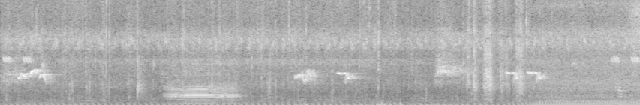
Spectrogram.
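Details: Bull among tame cattle heading to the pen, calling the cows, gives one mid-pitched harmonic moo of about a second over a heavy low rumble and throbbing background, with scattered bird chirps above.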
